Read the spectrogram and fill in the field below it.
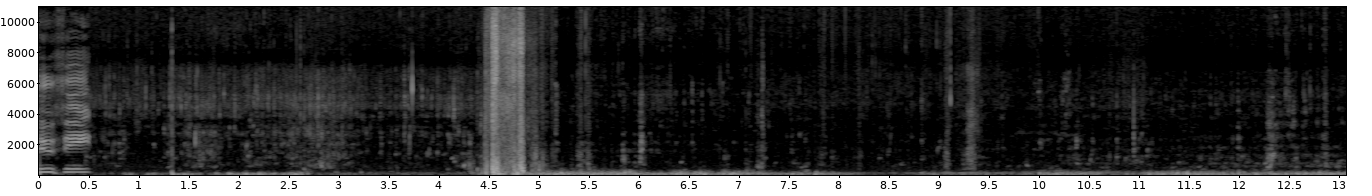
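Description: Wind blows and rumbles across open water.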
